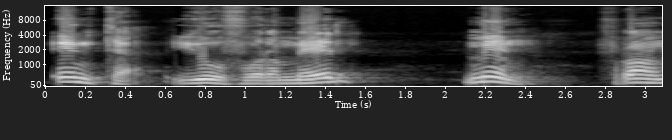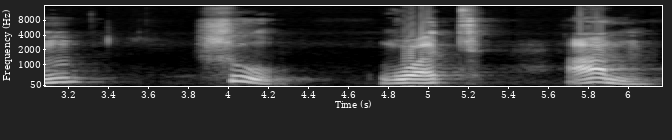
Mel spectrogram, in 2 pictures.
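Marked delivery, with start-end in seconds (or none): none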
